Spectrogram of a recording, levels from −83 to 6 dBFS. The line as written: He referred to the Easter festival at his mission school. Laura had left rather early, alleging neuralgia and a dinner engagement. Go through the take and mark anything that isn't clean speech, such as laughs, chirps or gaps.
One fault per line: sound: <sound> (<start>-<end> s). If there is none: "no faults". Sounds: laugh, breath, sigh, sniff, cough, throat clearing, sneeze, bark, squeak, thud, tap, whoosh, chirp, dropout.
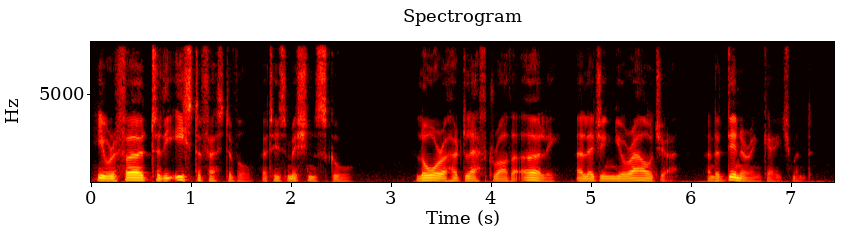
no faults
